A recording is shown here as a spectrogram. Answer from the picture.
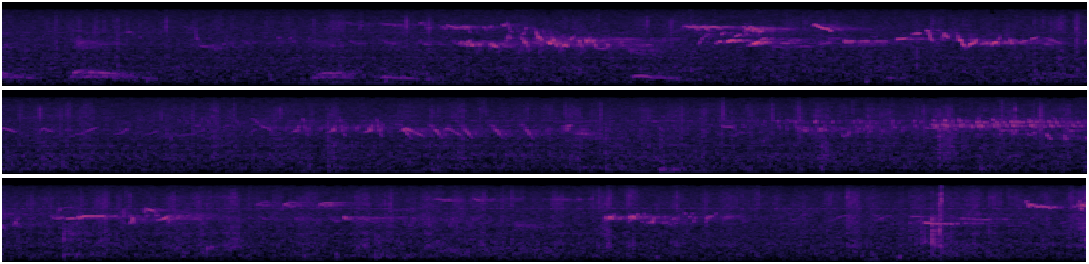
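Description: Wild birds chirping and singing, in a busy run of quick calls over the first few seconds and then scattered calls, over a faint steady low hum of outdoor background noise.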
